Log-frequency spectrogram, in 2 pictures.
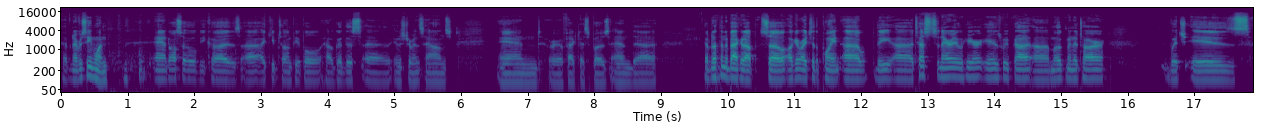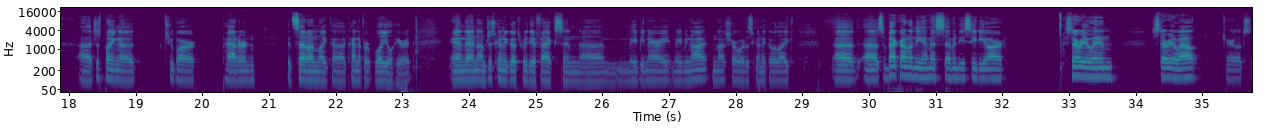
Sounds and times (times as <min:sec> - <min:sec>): Speech: 0:00.0 - 0:00.8, 0:01.4 - 0:05.9, 0:06.6 - 0:09.0, 0:09.6 - 0:15.7, 0:16.5 - 0:32.2, 0:32.9 - 0:35.7.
